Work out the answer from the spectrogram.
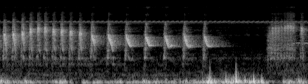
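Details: White-eared bulbul in full, lively song: a rapid run of bright chirps, about seven per second, each sliding downward and the run falling gradually in pitch, over a low rumbling background and a steady thin high whine.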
